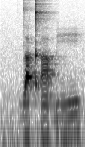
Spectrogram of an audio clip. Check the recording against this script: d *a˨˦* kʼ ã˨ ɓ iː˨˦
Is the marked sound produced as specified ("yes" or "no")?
no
